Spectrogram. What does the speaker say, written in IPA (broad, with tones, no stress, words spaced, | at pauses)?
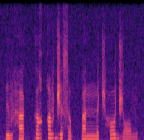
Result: ɪ˨vha˨kːɐ˦ʁqə˦v d͡ʒə˦sʌ˨pːa˦nːɐ˦t͡ʃ hɔ˦d͡ʒɔ˨v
